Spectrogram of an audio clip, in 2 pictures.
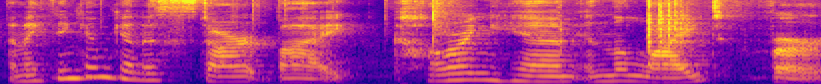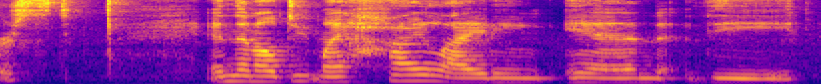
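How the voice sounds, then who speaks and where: Low-voiced woman, nasal and stuffed up. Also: gravelly, a little hiss or hum. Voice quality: nasal, congested, stuffed-nose sound. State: blocked nose from a head cold. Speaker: craft class instructor. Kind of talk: casual demonstration, talking through each step.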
